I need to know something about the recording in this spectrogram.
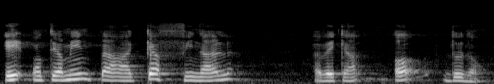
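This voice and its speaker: A man's voice: high-pitched, slow pace, dark tone, lo-fi sound. A man teaching a Hebrew reading lesson to a class, patiently spelling out letters and syllables one by one.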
